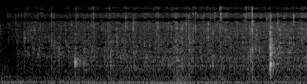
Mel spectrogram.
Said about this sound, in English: We about to fry this.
